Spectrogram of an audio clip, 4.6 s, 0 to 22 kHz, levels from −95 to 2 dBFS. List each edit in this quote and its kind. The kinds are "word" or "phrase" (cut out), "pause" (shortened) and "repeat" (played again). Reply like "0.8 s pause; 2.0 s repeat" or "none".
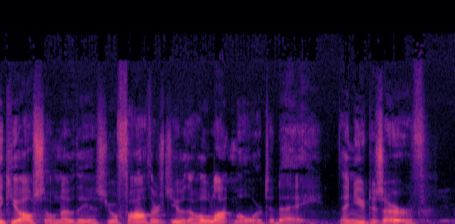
1.7 s word; 3.3 s pause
